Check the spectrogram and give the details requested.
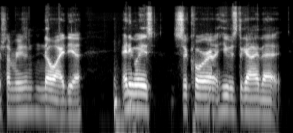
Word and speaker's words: Sikora: I guess we were all pronouncing his father's name wrong as well when he played in the NHL. But it's Sikora.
